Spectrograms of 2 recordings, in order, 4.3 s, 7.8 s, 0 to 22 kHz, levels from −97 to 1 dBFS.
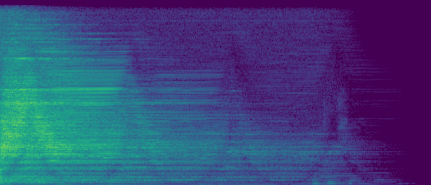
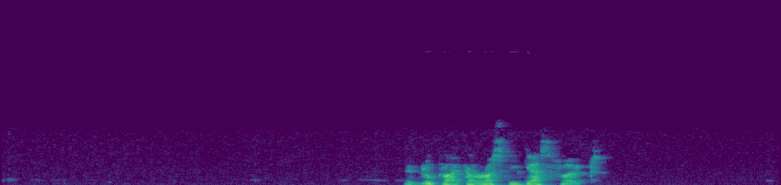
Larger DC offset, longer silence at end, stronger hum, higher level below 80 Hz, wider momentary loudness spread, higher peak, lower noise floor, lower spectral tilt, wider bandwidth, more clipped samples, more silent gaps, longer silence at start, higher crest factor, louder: neither; first, 2.25 s vs 1.8 s; neither; second, -78 dBFS vs -72 dBFS; first, 26 LU vs 19 LU; first, -6 dBFS vs -12 dBFS; about the same, -79 dBFS vs -82 dBFS; second, 3 dB/octave vs -9 dB/octave; first, over 20 kHz vs 5.6 kHz; neither; neither; second, 0 s vs 4.05 s; about the same, 22 dB vs 24 dB; first, -22 LUFS vs -30 LUFS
